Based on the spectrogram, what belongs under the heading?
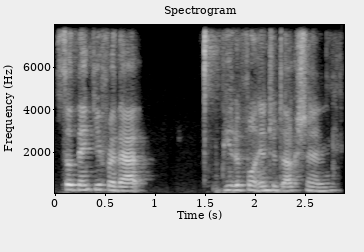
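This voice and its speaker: A woman's voice: mid-range voice, steady tone, brisk, slight background noise. A woman from Liberia, a podcast guest, telling a spiritual story in a reflective way with many fillers. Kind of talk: conversational interview.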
